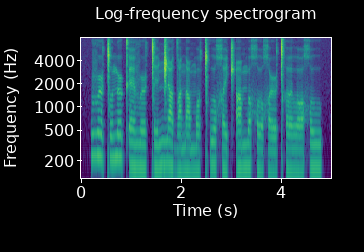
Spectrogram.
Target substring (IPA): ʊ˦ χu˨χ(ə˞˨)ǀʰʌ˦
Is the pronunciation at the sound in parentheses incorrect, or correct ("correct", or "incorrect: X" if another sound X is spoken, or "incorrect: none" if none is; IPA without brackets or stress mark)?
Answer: correct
